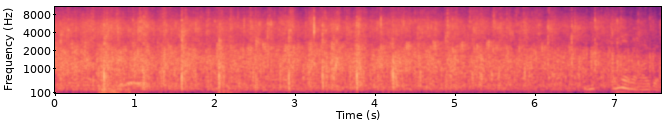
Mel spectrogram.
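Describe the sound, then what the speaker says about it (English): An audience claps steadily at a church-style gathering, a dense patter of many hands sustained throughout, with voices talking over it near the end. "Give him a clap."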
